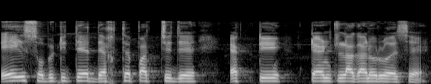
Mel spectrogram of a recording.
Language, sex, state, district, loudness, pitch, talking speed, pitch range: Bengali, male, Assam, Hailakandi, -17 LUFS, 150 Hz, 125 wpm, 140-155 Hz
